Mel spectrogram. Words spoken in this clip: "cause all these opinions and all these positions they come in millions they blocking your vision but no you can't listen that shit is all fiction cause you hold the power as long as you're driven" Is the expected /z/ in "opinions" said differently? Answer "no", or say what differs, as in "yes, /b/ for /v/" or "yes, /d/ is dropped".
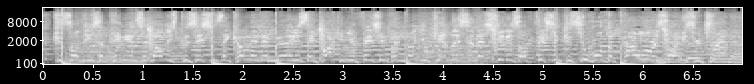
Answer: no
